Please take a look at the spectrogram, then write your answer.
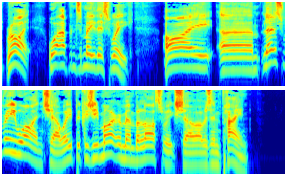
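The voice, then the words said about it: British accent, like Oliver Twist character. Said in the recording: “I know I sound like some sort of character from Oliver Twist ... you just have to get used to the accent.”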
